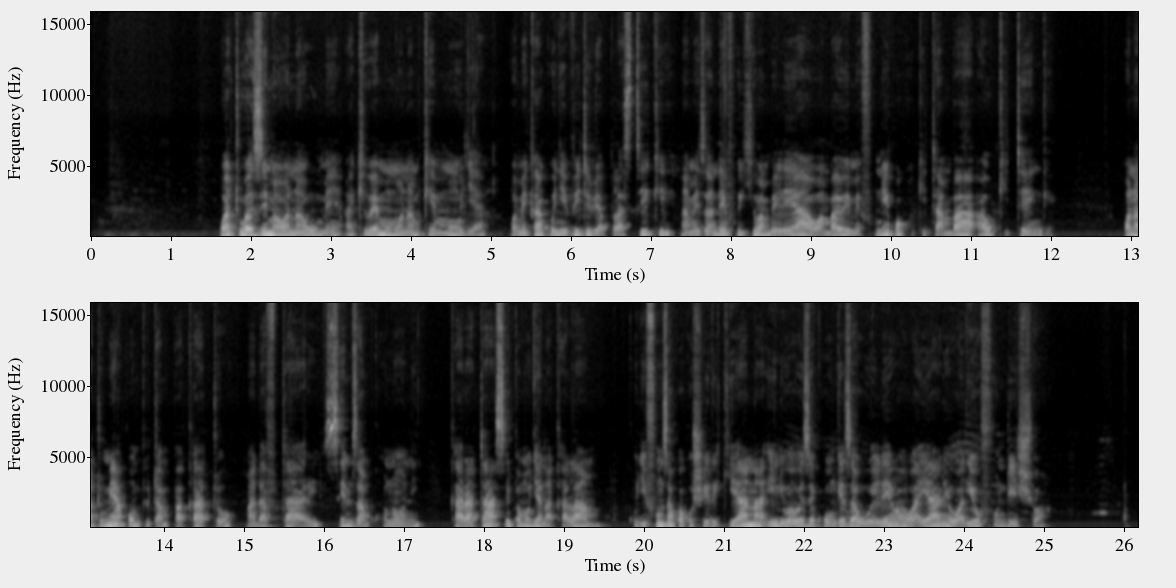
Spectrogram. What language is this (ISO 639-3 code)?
swa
